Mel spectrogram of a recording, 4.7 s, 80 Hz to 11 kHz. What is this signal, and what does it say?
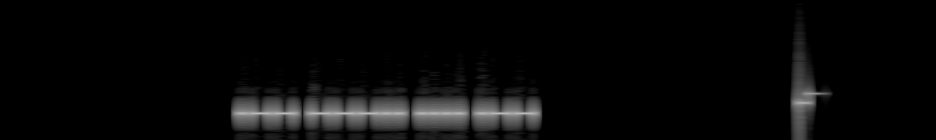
Morse code, heard as a keyed tone, about 37 wpm, 700 Hz. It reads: W8HW
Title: K1USN SST QSO Practice - 40wpm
